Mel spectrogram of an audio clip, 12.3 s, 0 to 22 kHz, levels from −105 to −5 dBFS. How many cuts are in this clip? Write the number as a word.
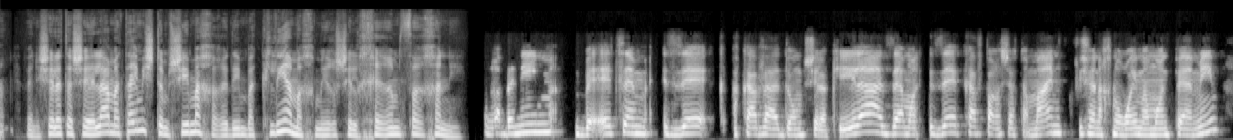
zero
